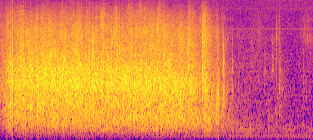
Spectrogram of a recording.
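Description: Audience applauding, holding strong for about four seconds before dying away.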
